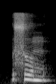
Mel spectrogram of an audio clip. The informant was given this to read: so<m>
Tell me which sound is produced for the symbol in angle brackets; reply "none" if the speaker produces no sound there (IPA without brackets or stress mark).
m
